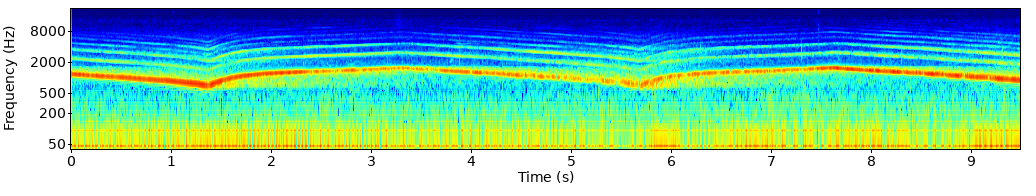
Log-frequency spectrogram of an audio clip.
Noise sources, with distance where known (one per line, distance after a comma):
siren, near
